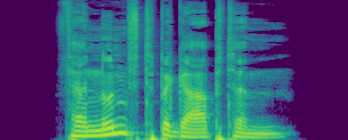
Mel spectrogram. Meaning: strong dative masculine/neuter singular of vernunftbegabt
- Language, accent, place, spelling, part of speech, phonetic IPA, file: German, Germany, Berlin, vernunftbegabtem, adjective, [fɛɐ̯ˈnʊnftbəˌɡaːptəm], De-vernunftbegabtem.ogg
